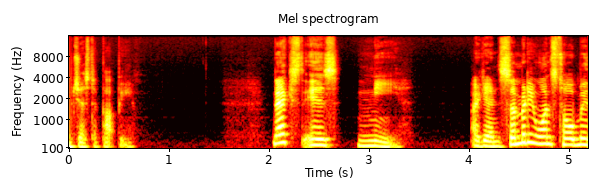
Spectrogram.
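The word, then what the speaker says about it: に: And that's how they remember that this is pronounced ni. Again, I'm sorry. I really don't see it. But hey, if it helps you and you remember that this is ni because it looks like a knee, then let me know in the comments.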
